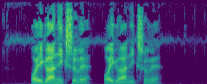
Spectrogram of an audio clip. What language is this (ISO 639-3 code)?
chm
